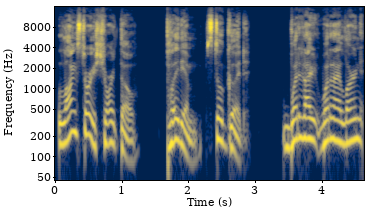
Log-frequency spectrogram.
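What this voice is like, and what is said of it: Hoarse voice. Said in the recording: “I'm getting hoarse.”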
